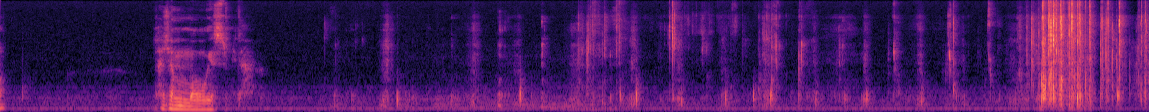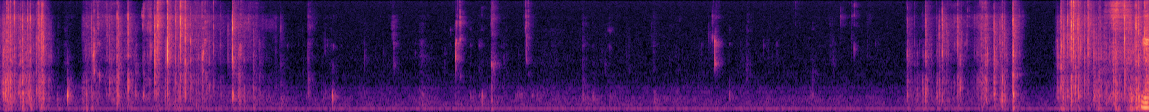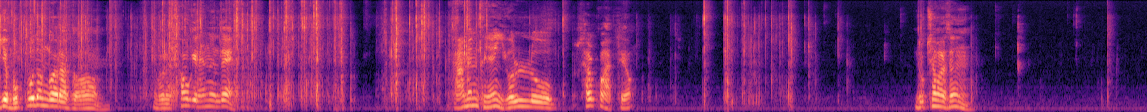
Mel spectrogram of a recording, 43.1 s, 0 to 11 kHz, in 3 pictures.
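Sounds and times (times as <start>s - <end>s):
biscuit crunching: 4.1s - 18.6s, 24.4s - 39.4s.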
